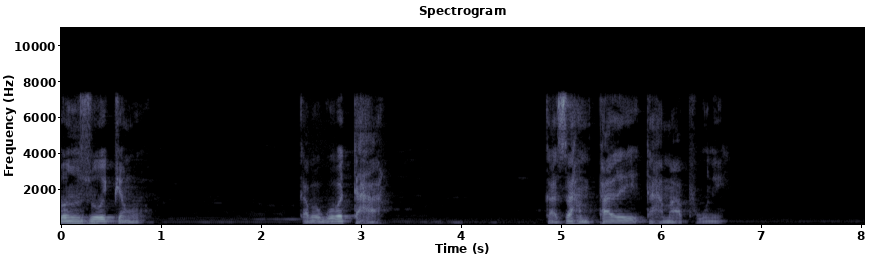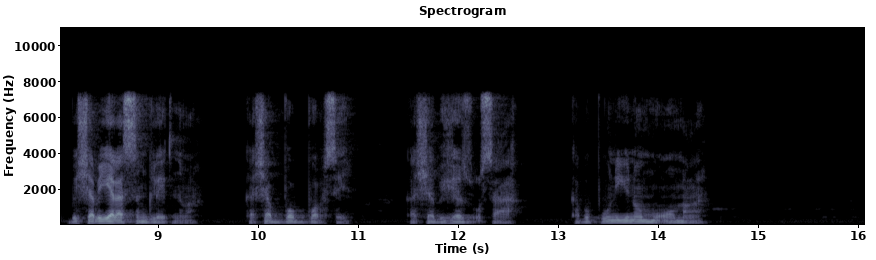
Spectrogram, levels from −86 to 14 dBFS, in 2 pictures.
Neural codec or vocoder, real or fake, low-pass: none; real; 7.2 kHz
